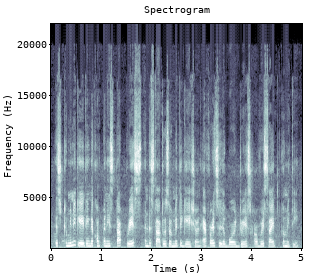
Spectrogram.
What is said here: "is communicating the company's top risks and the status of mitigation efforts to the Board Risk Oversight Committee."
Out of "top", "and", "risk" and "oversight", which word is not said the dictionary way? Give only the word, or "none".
none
